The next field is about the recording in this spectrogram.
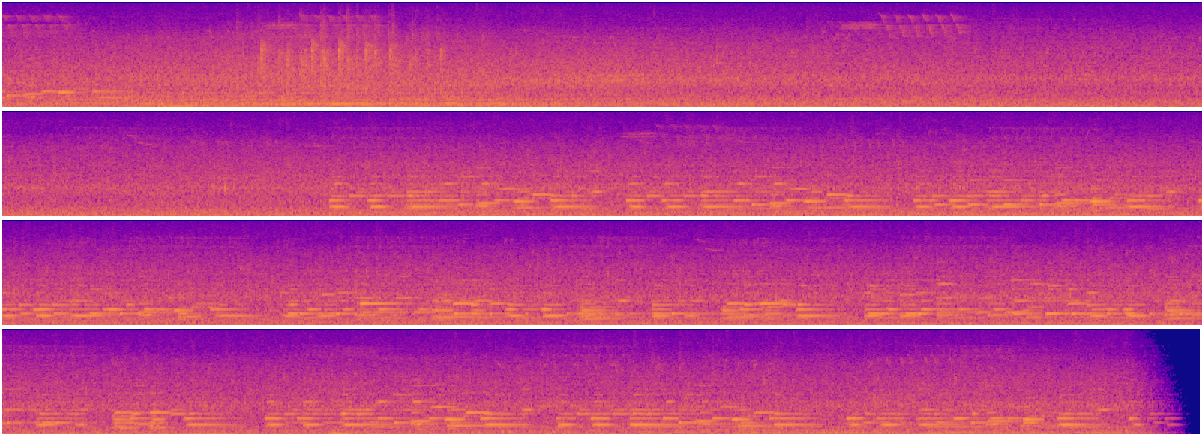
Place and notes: Olive Ave, San Rafael, CA, USA - piano lessons dominican college
recording taken on dominican university's campus, right outside the music building. there is a small creek close by.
